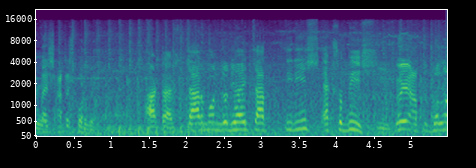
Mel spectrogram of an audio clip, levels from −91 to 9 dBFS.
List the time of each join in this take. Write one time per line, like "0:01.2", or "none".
none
